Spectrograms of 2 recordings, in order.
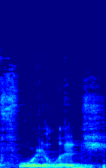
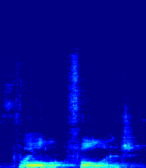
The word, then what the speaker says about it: foliage: love this one it reminds me of fall foilage yeah it's just so pretty foilage foliage folage I would never spell it I know you pronounce things so you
